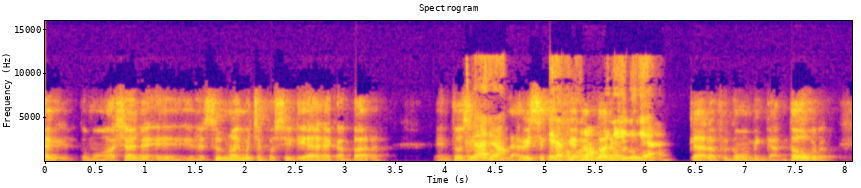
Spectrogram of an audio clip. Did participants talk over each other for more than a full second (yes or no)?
yes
